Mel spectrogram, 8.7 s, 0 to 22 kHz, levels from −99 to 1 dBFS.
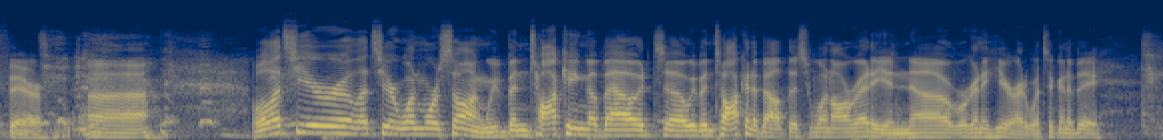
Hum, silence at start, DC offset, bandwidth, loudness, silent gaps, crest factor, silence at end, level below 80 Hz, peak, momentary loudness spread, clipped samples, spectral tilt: none; 0 s; under 0.1%; 9.2 kHz; -23 LUFS; none; 18 dB; 0 s; -54 dBFS; -4 dBFS; 9 LU; under 0.1%; -7 dB/octave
